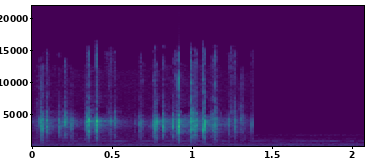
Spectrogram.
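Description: Computer keyboard typing: a quick, uneven run of key clicks that stops about a second and a half in.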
